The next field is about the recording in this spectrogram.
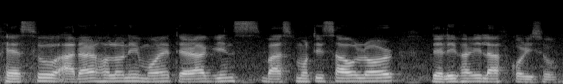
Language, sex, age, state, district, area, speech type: Assamese, male, 18-30, Assam, Kamrup Metropolitan, urban, read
